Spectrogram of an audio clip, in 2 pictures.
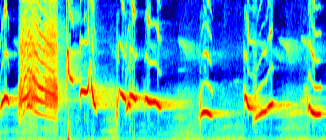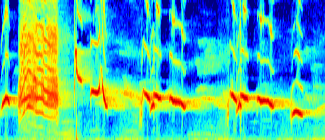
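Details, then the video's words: Oriental magpie-robin giving its "ngeplong" song to provoke other magpie-robins: two harsh rasping bursts set among rich whistled phrases, notes dipping and rising, with sharp clicks and almost no pause. "Suara burung Kacer ngeplong ini paling ampuh untuk pancingan Kacer agar emosi"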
